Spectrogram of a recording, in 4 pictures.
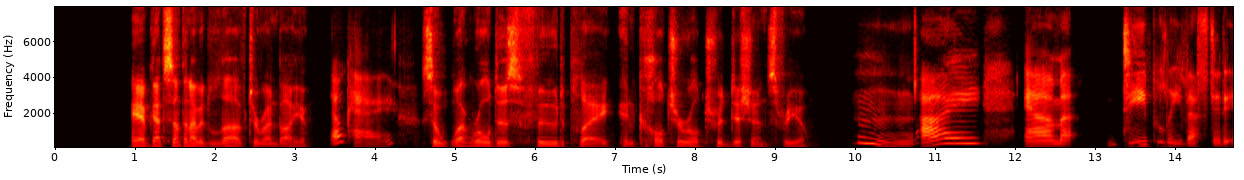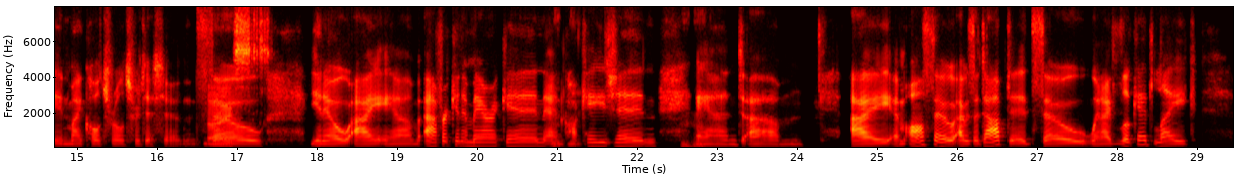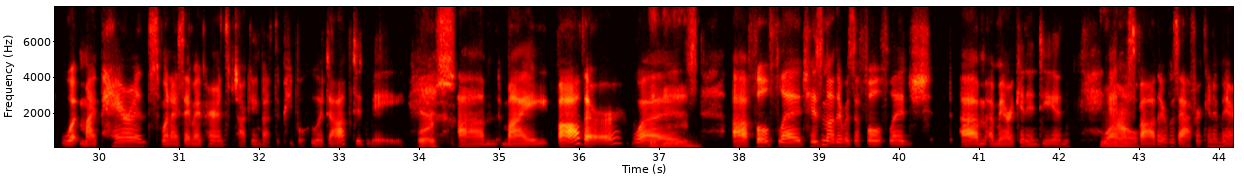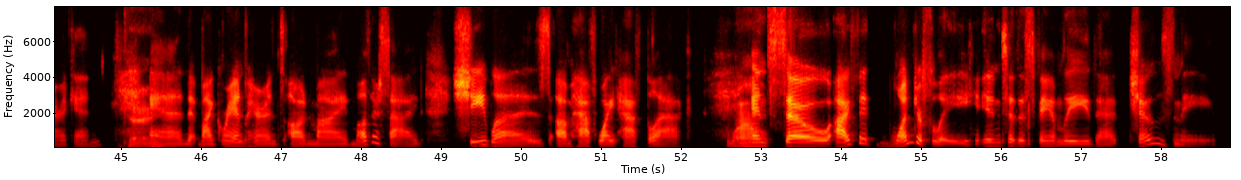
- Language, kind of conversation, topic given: English, unstructured, How can I use food to connect with my culture?
- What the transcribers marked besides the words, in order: stressed: "love"; tapping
